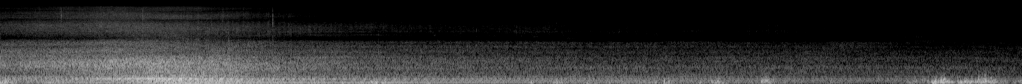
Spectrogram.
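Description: A car engine rumbles as it passes close by and fades into the distance.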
